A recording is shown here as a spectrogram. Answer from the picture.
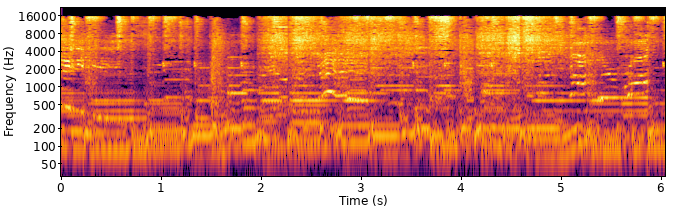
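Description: Live gospel performance: a men's vocal group singing into microphones over a band of drum kit, electric bass guitar and keyboard.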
